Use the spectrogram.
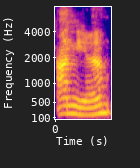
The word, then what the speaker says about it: Anya: I'm full on Yorkshire from the UK, but no, we say it like Anya, but honey and all like they all say like Anya, and they say it funny.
